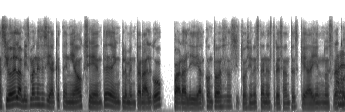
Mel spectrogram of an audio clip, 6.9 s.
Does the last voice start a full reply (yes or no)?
yes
